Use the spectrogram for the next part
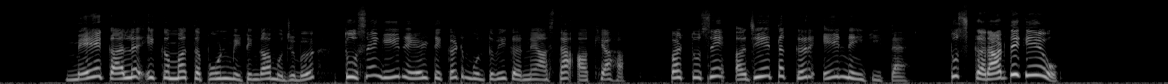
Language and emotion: Dogri, angry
